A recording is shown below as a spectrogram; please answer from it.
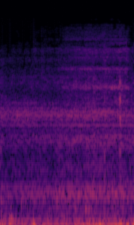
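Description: Steady low underwater rumble heard through the camera housing, with a faint machinery hum and a few light knocks.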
